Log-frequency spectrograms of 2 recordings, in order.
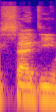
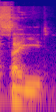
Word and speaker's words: Sadi: And the first poet is actually Sadi, not Said.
